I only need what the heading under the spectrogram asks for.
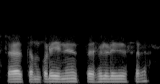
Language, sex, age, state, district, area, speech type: Kannada, male, 30-45, Karnataka, Vijayapura, rural, conversation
